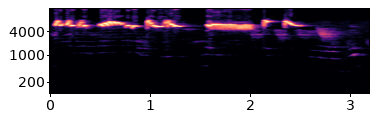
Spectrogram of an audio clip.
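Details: Luring song of a female orange-headed thrush aimed at a male: long, piercing high whistles, some held steady and some bending, separated by brief gaps.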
